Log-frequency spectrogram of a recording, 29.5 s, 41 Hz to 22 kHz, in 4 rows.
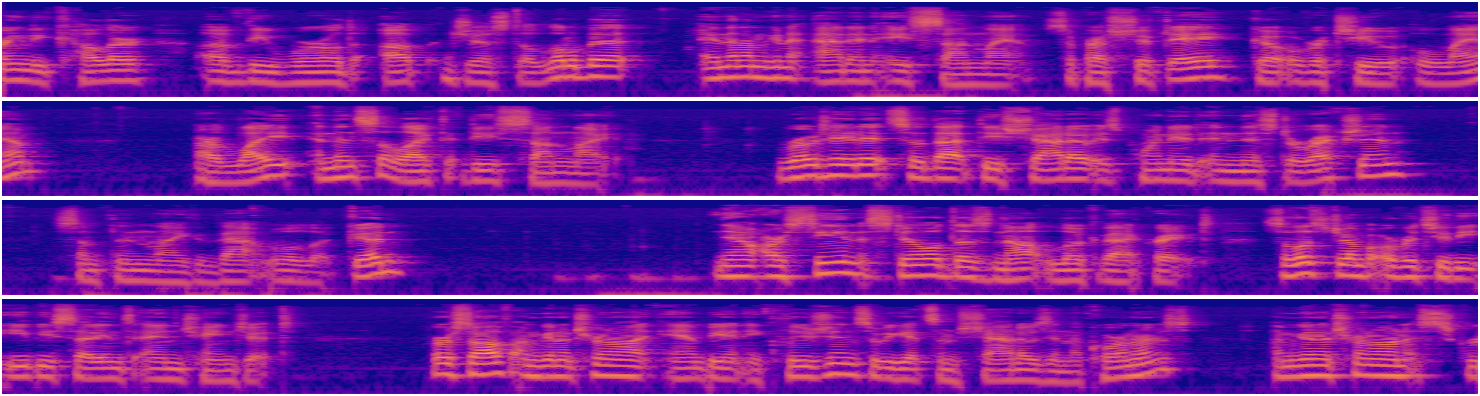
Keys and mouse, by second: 4.1 shift+a, 10.8 r, 13.9 g, 15.1 z, 15.5 g, 16.2-17.4 middle drag, 17.9 middle drag, 18.5-19.0 shift+middle drag, 22.2 click, 25.2 click, 28.8 click.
